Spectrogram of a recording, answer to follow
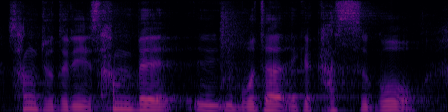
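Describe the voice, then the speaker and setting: A man's voice: medium pitch, unhurried, darkish tone. A middle-aged man preaching a sermon in a church, chatting with his congregation and putting questions to them. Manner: conversational, asks the congregation questions. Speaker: pastor. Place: church hall.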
